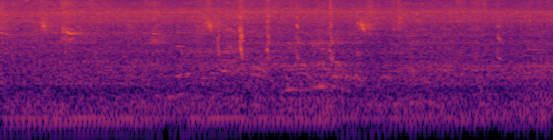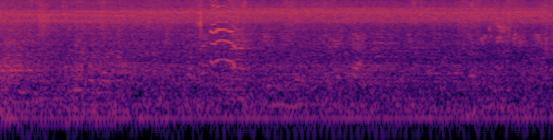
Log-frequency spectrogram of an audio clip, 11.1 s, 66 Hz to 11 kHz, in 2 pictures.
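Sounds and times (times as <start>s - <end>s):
steady low hum: 0.0s - 11.0s
monkey squeaking: 2.0s - 3.8s, 4.5s - 5.3s, 7.5s - 8.1s.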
